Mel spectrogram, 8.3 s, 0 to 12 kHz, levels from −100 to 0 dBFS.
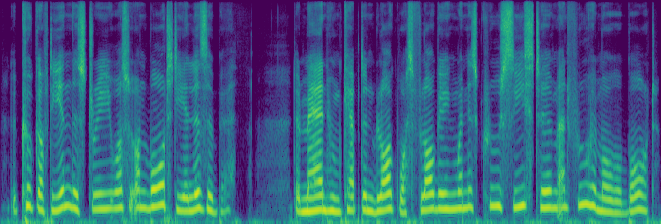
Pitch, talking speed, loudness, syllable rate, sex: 230 Hz, 190 wpm, -16 LUFS, 5.1 syllables/s, female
